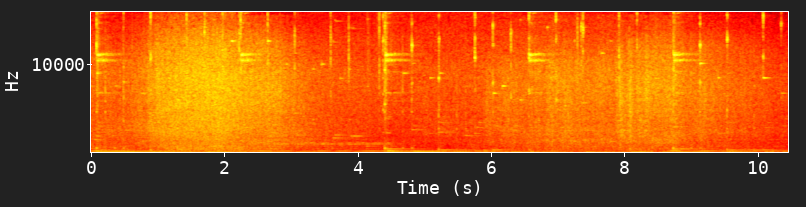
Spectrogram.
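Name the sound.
ocean waves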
